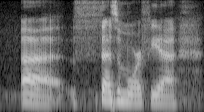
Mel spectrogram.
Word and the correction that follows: Thesmophoria: was included. – Thesmophoria. – Thank you.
